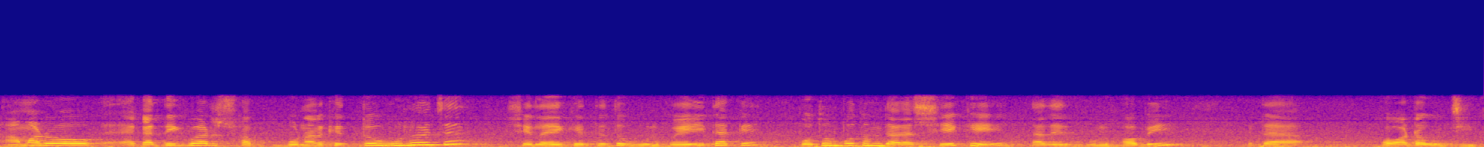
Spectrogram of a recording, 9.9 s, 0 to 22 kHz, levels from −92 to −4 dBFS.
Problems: constant background noise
